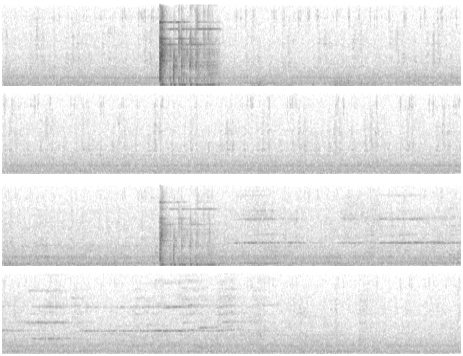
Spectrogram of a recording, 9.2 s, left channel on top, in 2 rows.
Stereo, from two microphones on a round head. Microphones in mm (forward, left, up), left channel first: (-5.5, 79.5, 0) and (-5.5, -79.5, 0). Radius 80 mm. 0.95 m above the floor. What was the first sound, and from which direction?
Cutlery clinking, 50° left (ahead or behind).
